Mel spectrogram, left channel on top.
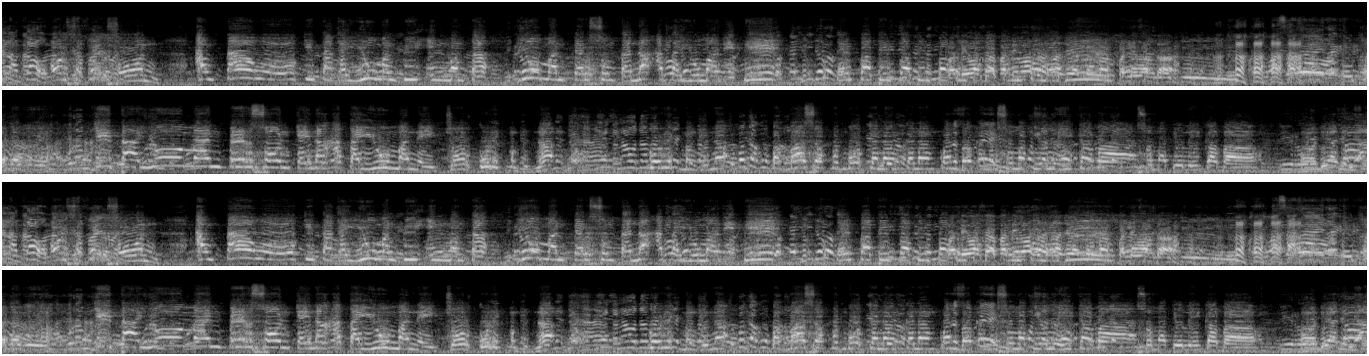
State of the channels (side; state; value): both; normal; correlation 0.62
